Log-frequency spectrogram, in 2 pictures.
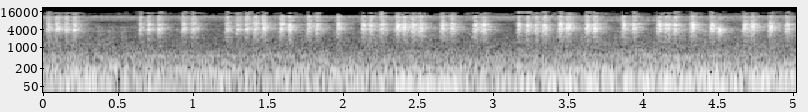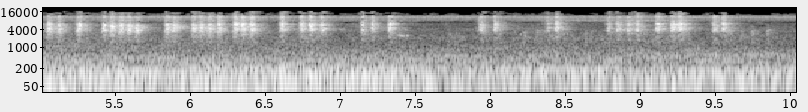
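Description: Light-vented bulbuls calling, a fast, chattering stream of short high notes over a steady low rumble.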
